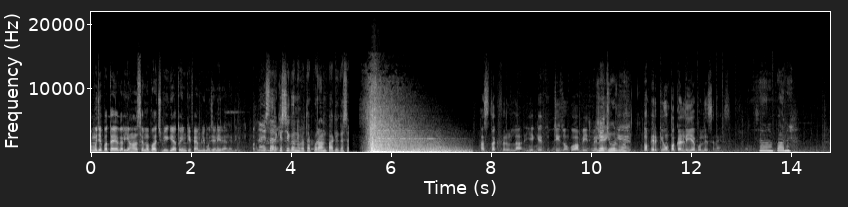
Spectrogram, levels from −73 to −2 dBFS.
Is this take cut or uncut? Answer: cut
